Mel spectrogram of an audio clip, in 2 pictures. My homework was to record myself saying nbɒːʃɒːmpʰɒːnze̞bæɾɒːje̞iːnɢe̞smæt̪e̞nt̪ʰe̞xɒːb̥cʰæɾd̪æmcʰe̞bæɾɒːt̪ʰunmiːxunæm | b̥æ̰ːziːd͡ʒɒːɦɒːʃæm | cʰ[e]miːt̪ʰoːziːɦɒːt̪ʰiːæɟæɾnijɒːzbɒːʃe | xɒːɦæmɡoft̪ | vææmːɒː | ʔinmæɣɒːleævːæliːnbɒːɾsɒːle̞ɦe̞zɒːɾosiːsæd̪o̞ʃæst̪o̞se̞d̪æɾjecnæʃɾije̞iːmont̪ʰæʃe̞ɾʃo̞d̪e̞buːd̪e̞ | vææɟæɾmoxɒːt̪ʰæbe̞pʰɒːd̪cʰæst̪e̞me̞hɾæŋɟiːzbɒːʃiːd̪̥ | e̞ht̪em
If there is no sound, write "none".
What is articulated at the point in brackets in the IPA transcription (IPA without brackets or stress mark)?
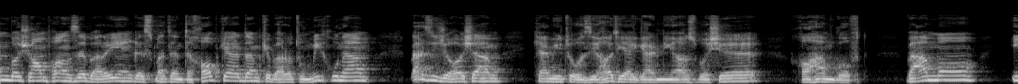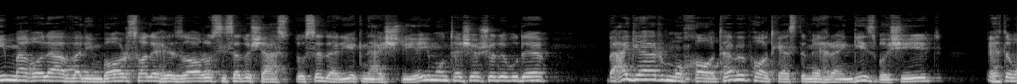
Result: æ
